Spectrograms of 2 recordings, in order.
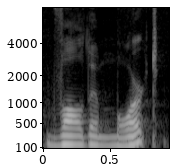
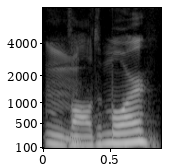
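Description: First: The final T sound is clearly pronounced. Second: The final T sound is left silent. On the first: "starts to refer to him as Voldemort" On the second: "instead of Voldemort"

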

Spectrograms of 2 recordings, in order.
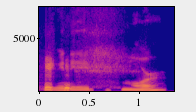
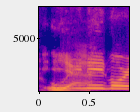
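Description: First: The voice is flat and monotone. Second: The voice is lively and energetic. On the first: "He was doing it in a very monotone" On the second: "He wasn't like"

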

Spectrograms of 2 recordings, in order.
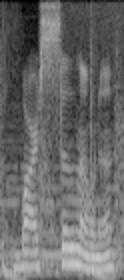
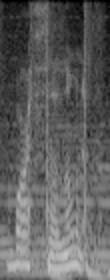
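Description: First: The c is said as an s sound. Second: The c is said as a th sound. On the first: It follows the local Catalan pronunciation. The speaker calls it right. "the C is pronounced as an S. So Barcelona is the correct pronunciation" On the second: It tries to sound more Spanish. The speaker calls it wrong. "by pronouncing the C in Barcelona as TH"

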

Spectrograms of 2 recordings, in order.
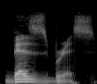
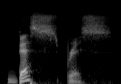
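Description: First: The consonants are hard, Z-like sounds. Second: The consonants are soft, S-like sounds. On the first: The speaker calls it wrong. "A lot of people pronounce it" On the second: The speaker calls it right. "Soft sounds"

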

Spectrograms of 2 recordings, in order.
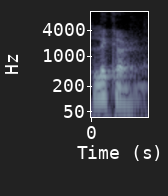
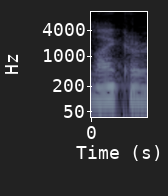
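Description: First: The ending sounds like English 'liquor'. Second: The ending sounds like English 'liker'. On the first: The speaker calls it right. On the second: The speaker calls it wrong. "It's not liker"

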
